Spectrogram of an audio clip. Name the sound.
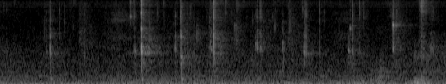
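crunching while eating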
